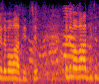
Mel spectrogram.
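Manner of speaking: normal talking voice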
